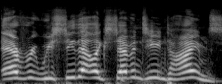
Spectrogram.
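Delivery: very high-pitched, loud, near-screaming outburst. Discussing a movie with another speaker, screaming. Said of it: "I'm like screaming".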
